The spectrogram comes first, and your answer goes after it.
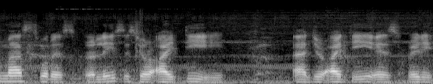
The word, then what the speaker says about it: id: I think it's just called id. I learned it in Icelandic. I have no idea how it's pronounced in English or Deutsch. I don't think it's actually, like, saying ID makes it seem like it's an acronym or something.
